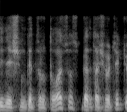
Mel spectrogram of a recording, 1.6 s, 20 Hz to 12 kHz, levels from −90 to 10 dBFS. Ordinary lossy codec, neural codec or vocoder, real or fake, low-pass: Opus, 64 kbps; codec, 16 kHz, 8 kbps, FreqCodec, smaller model; fake; 7.2 kHz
